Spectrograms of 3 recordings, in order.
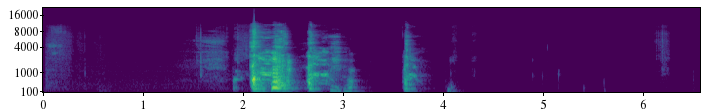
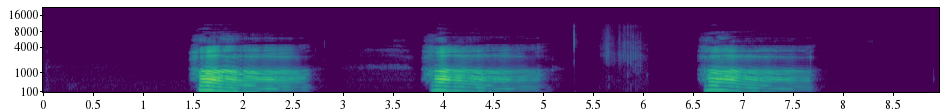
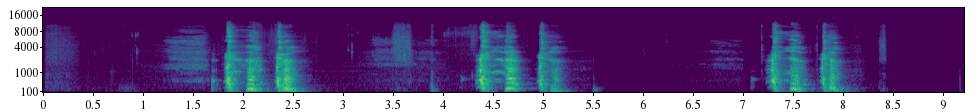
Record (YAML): cough_length: 6.6 s
cough_amplitude: 32767
cough_signal_mean_std_ratio: 0.19
exhalation_length: 9.0 s
exhalation_amplitude: 24041
exhalation_signal_mean_std_ratio: 0.34
three_cough_length: 9.2 s
three_cough_amplitude: 28326
three_cough_signal_mean_std_ratio: 0.26
survey_phase: beta (2021-08-13 to 2022-03-07)
age: 65+
gender: Male
wearing_mask: 'No'
symptom_cough_any: true
symptom_runny_or_blocked_nose: true
symptom_shortness_of_breath: true
symptom_sore_throat: true
symptom_onset: 4 days
smoker_status: Never smoked
respiratory_condition_asthma: true
respiratory_condition_other: false
recruitment_source: Test and Trace
submission_delay: 2 days
covid_test_result: Positive
covid_test_method: RT-qPCR
covid_ct_value: 34.6
covid_ct_gene: ORF1ab gene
